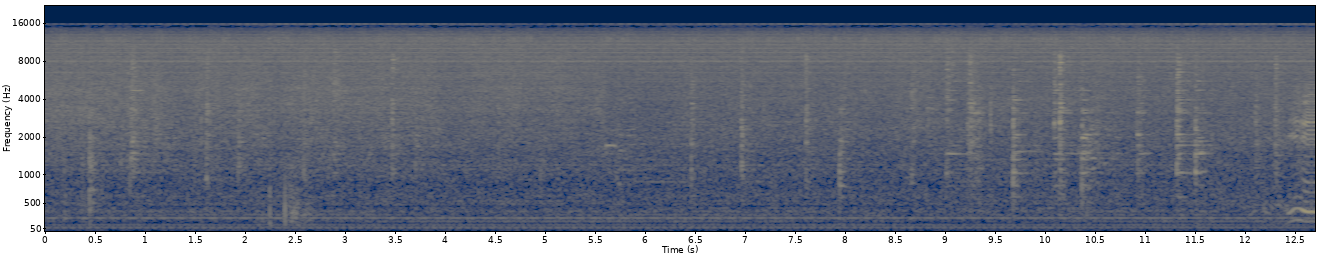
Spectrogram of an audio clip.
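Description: Near silence with faint, scattered metal clicks and taps of a chef's spatula and fork on a steel teppanyaki griddle, coming more often in the second half, over a steady low hum.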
